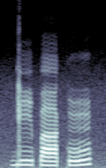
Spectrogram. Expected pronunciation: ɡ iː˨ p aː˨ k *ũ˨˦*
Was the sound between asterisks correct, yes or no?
yes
